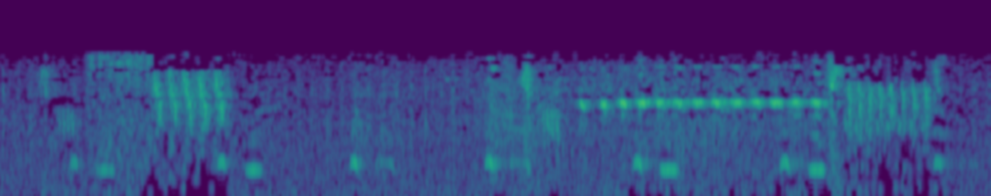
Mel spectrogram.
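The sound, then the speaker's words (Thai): Several small birds hopping from branch to branch at dawn chirp and trill in quick, high-pitched bursts, overlapping one another, with a sustained thin whistle and a rapid buzzy trill near the end, over soft background hiss. “นกเล็กกระโดดโลดเต้นด้วยความสำราญจากกิ่งนี้สู่กิ่งโน้นและจากกิ่งโน้นสู่กิ่งนั้นพลางก็ร้องเหมือนเสียงทักทายกันด้วยความสุขสดชื่นรับอรุณรุ่ง”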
